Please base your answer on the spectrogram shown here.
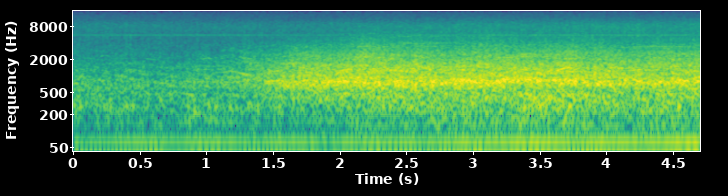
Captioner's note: crowd cheers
